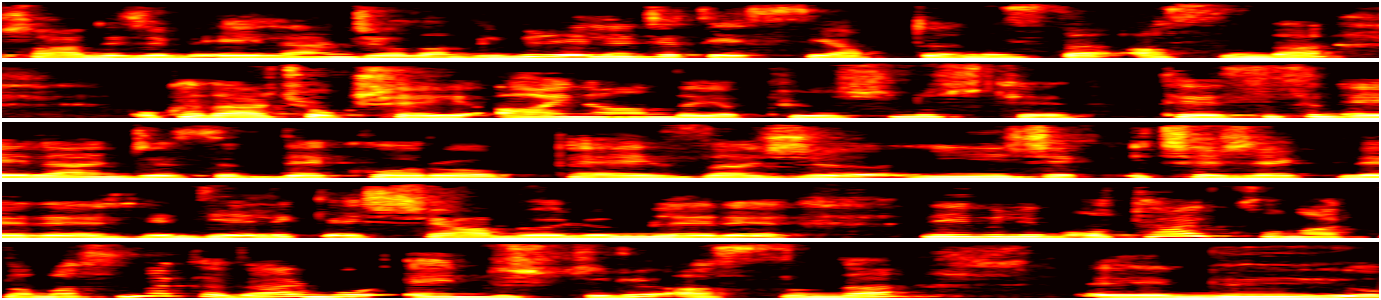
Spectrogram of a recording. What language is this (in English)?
Turkish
